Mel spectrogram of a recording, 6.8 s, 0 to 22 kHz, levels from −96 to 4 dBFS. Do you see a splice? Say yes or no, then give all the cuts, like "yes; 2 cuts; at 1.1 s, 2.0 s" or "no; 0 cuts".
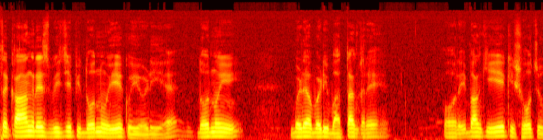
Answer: no; 0 cuts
